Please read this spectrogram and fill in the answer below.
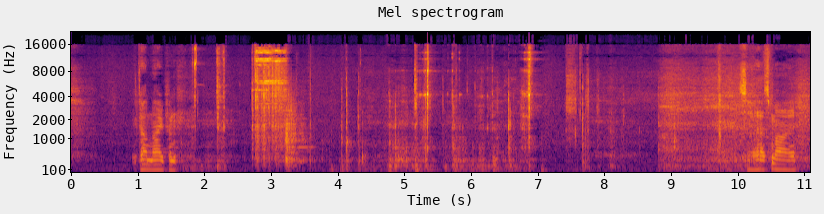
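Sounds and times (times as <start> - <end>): lock picking tool scrape: 4.8 - 7.1.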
